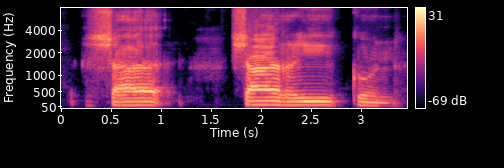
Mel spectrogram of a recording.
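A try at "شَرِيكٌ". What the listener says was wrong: Don't make the first one long. Don't say sharik. Say sharik. Yeah, what you said was sharik, right? a aleph. Sharik, but no, sharik. Sharikun.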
